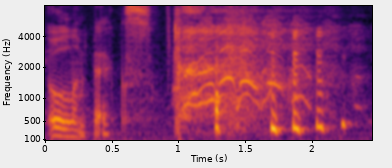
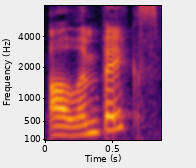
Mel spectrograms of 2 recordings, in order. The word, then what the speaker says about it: Olympics: now, but something that I like that you do is you say Olympics. Like, most Americans say Olympics, but you pronounce the O.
